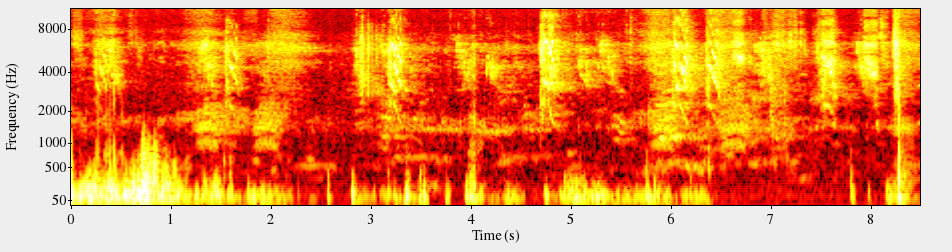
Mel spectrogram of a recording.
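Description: Small birds chirping in short, high, quick calls throughout. A loud low rumble on the microphone fills the first second and a half, and a few sharp clicks come near the end.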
